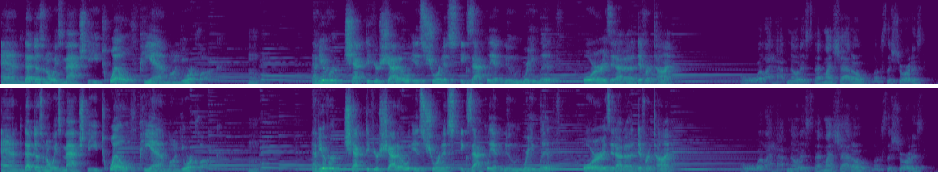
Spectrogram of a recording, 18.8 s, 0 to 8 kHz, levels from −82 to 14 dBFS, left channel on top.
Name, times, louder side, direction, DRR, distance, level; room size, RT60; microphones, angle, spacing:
voice 1, 0.0-4.4 6.2-11.0 11.7-13.5, right 2 dB, 35° right, 3 dB, 0.9 m, -34 dB
Harp, 2.1-17.5, right 6 dB, 85° right, 1.0 m, -47 dB
voice 2, 4.9-5.4 14.8-18.4, left 1 dB, 10° left, 0 dB, 1.4 m, -44 dB
13.0 x 7.0 x 2.4 m, 0.67 s
head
